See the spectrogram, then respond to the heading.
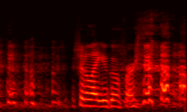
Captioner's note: chuckling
